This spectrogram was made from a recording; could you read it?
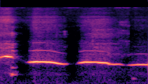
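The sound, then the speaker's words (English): A person whistles a short tune, three sustained notes gliding slightly in pitch with brief pauses between them, clear and fairly loud with no other sounds. “By the way, I was whistling all day yesterday.”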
